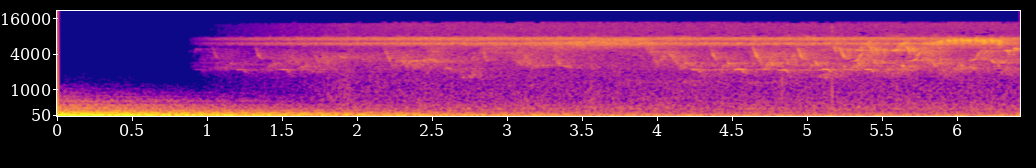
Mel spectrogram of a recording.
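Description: A low rumble fades out over the first two seconds, then faint swamp ambience fades in: a steady high-pitched insect drone with repeated short chirps.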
